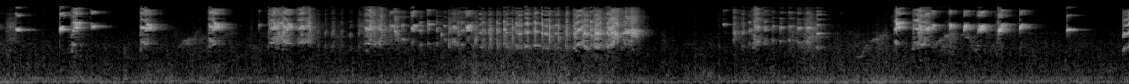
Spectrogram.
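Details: Lovebirds in an aviary, 19 September 2023: sharp isolated chirps, then a long burst of fast, overlapping shrill chatter, a short quiet gap and more clustered squeaky calls.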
